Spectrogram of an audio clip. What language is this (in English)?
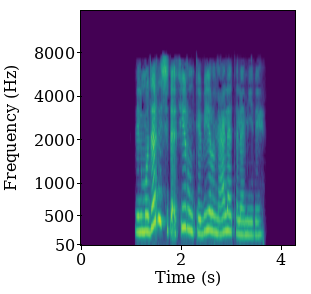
Arabic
